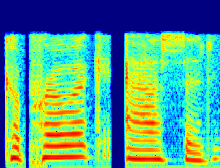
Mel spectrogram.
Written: caproic acid

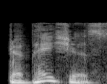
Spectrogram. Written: capaciousness

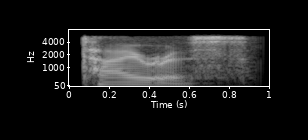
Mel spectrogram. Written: Tyrus

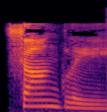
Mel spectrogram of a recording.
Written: Sangli

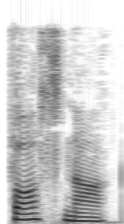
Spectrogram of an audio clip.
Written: fasnacht

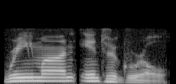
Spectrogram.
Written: Riemann integral

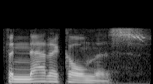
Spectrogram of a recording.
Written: fanaticalness

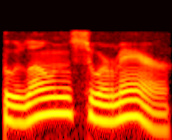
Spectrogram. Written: Boulogne-sur-Mer

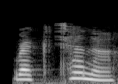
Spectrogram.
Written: rectenna

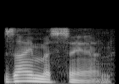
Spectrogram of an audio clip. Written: zymosan

